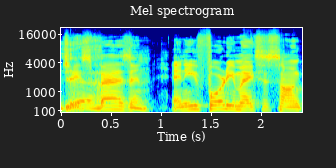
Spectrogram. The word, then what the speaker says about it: J-Spazzin: Like it's catchy though to be like, 2 syllables, J-Spazzin.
